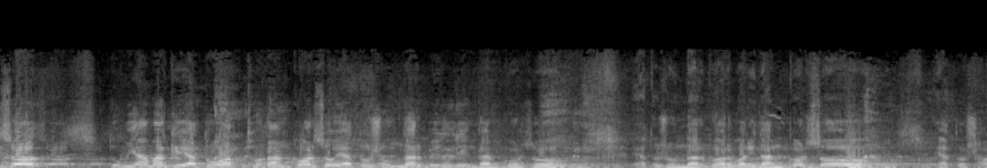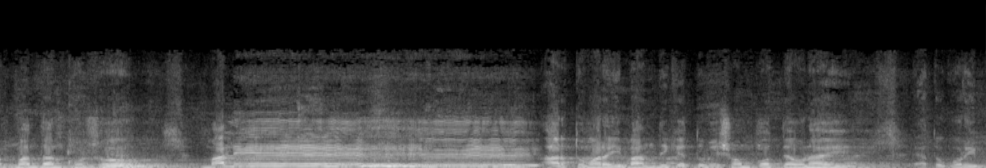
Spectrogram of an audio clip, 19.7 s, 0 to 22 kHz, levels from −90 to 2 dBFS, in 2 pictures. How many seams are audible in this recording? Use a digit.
1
